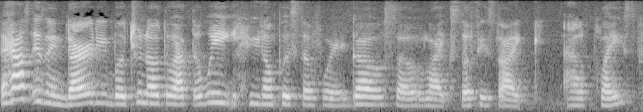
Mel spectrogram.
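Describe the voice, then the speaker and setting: The pace of this woman's speech is moderate. Her pitch shows ordinary variation. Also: hardly any pauses. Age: 20s. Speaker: vlogger. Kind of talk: casual vlog talk to camera. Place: kitchen. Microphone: phone near.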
